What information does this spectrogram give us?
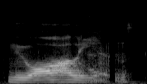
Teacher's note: So you sort of skip over the R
